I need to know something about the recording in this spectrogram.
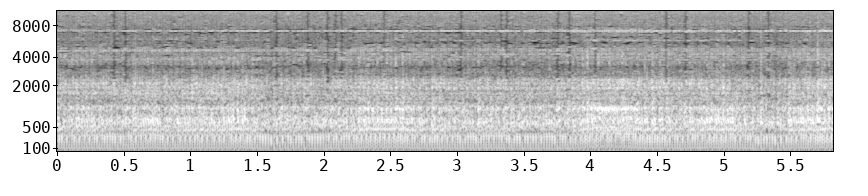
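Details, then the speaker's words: Rovan 45cc big-bore Chinese two-stroke, first run with modified exhaust header and stock carb: harsh, buzzy, uneven crackly running that never smooths out; sounds poorly, owner blames carb settings being way out, running lean. "if you ability test the Chinese engine it does sound quite poorly now say"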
